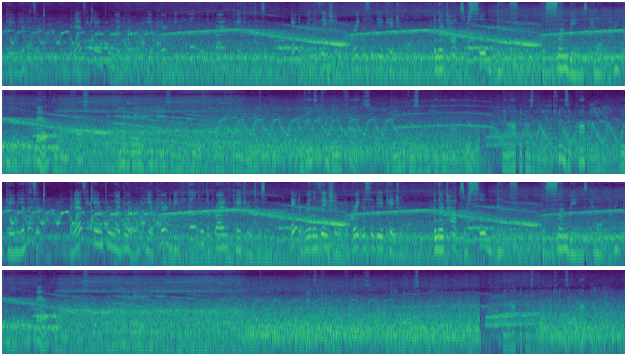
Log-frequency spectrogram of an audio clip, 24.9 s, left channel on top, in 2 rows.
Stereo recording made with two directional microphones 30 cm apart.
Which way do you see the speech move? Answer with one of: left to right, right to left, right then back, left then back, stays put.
right to left.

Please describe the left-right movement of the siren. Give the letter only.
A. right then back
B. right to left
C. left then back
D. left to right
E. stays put
B.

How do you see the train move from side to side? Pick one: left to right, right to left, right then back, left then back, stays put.
left to right.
